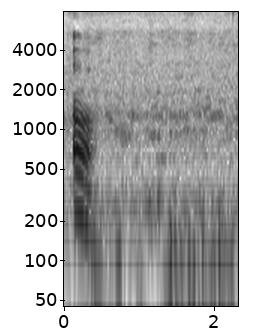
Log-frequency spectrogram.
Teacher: मध्य स्वर जीभ के मध्य भाग से इसका उच्चारण होता है। अ ना ही सामने ना ही पीछे। मध्य में अ का उपयोग किया जाता है।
